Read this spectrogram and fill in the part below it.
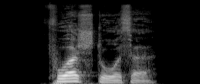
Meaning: inflection of vorstoßen: 1. first-person singular dependent present 2. first/third-person singular dependent subjunctive I
- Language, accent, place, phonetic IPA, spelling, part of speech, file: German, Germany, Berlin, [ˈfoːɐ̯ˌʃtoːsə], vorstoße, verb, De-vorstoße.ogg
